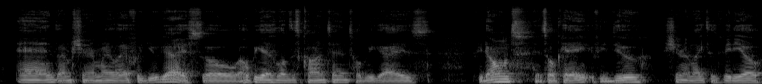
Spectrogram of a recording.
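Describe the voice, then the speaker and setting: At a moderate pace, a speaker with a dark, mellow tone and ordinary pitch variation is heard with audible room echo. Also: man, very deep, low pitch for a man. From Canada, Toronto. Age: 40s. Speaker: vlogger and track runner, father of four. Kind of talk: casual vlog monologue. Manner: casual, filler-heavy.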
